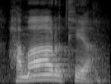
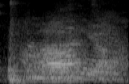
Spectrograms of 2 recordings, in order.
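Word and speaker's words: ἁμαρτία: 원래는 아마르티아인데 하라고 아 위에에이 그 쉼표가 거꾸로 이렇게에 쓰여져 있어요. 보면이 심판 심판이 없어서 못 쓰는데 예 그러면은 숨을 내쉬면서 발음을 하라고 하는 그런 그 이게 기호입니다. 그래서 숨을 내시면서 하다 보니까 하마르티아 이렇게 되는 거예요.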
